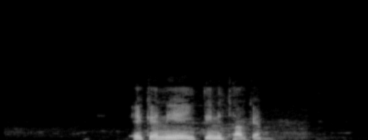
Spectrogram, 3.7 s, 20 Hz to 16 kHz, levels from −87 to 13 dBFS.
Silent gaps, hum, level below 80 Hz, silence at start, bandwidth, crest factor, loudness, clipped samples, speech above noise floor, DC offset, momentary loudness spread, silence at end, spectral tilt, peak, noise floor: none; none; -60 dBFS; 1.3 s; 6.2 kHz; 18 dB; -16 LUFS; under 0.1%; 56 dB; under 0.1%; 10 LU; 1 s; -8 dB/octave; -2 dBFS; -71 dBFS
